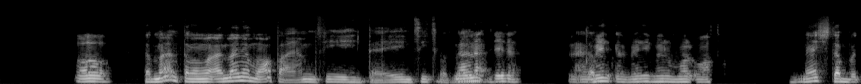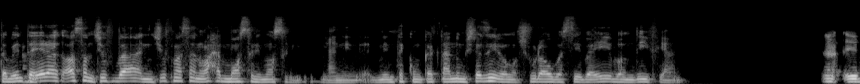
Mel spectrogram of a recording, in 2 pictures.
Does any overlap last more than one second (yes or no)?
no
